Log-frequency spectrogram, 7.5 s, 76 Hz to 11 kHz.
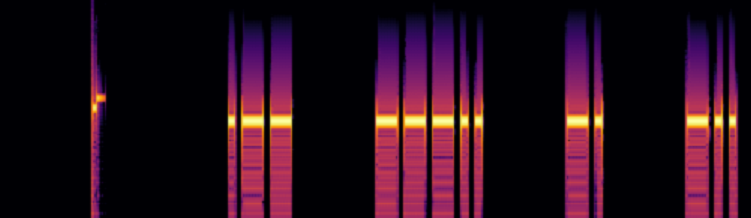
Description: Morse code, heard as a keyed tone, about 17 wpm, spaced as for 8 wpm, 700 Hz. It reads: W8ND
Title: USA Call Signs - 4x Character Spacing - 17wpm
